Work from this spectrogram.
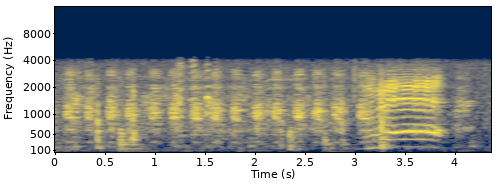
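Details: Goat near a newborn twin pair of kids: a run of short rhythmic clucking pulses, then one strong wavering bleat near the end, with handling noise in the background.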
